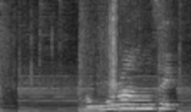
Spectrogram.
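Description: Light background music with plucked guitar notes; about halfway through, a single drawn-out, high-pitched voice-like call that rises and then holds, louder than the music.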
